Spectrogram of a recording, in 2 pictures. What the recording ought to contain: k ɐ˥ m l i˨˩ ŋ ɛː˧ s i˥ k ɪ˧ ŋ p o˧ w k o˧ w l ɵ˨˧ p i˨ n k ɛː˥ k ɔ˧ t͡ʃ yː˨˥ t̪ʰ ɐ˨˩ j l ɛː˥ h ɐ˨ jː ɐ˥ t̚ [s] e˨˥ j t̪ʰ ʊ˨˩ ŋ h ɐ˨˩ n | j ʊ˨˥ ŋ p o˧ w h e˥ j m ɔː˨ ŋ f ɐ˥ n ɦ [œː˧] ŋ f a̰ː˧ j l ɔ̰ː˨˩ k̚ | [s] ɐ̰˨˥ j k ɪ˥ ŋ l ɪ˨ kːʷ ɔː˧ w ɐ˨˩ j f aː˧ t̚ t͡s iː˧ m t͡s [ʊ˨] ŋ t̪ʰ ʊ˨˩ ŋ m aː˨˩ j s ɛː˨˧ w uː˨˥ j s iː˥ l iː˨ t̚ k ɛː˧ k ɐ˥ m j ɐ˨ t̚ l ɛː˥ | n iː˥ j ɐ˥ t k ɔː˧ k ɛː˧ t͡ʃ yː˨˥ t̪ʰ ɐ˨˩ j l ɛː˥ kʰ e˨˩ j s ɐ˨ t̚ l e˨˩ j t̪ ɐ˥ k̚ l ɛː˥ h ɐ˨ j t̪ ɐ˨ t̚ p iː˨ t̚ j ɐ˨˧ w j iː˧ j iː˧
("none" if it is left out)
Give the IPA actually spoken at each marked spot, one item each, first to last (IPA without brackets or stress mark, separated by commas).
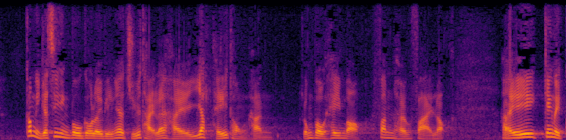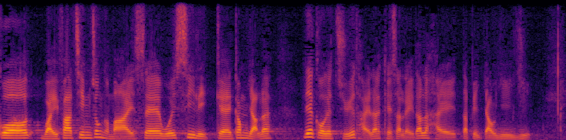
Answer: h, œː˨˥, h, ʊ˥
